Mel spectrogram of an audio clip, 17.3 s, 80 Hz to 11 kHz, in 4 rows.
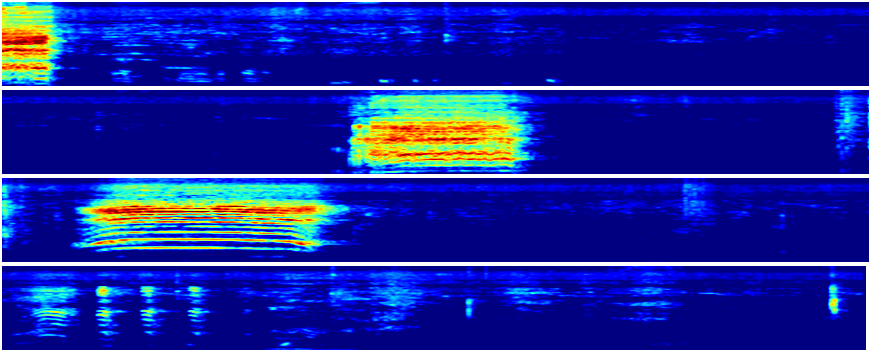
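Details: Sheep at an Indonesian village farm with a 90 kg stud ram: two loud, quavering, harmonic bleats about three seconds apart, amid men talking and handling noise near the pen.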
